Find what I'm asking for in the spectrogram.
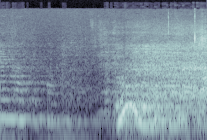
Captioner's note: laughter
